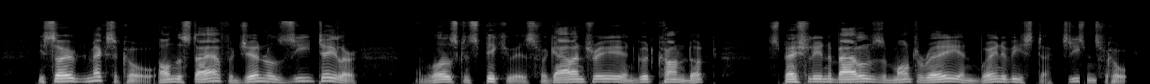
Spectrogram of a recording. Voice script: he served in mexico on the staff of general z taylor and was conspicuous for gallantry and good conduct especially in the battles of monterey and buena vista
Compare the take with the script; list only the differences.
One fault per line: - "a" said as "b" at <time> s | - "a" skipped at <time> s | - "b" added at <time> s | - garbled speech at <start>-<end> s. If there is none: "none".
- garbled speech at 10.6-11.3 s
